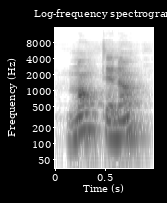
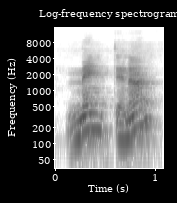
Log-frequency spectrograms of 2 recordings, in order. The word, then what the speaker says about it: maintenant: Para a palavra agora, pessoal, nós temos 3 pronúncias, tá? Então, há 3 formas aí de falarmos, de pronunciarmos essa palavra agora. Maintenant, maintenant e maintenant.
